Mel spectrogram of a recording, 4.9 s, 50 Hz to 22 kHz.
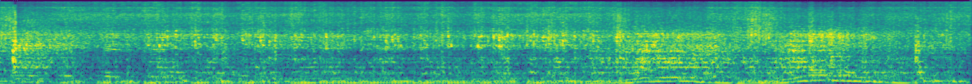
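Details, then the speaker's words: Ferrari F430 V8 with a rebuilt engine, warming up after its first start: loud idle with a slightly uneven beat and two quick revs; it won't idle cleanly because the vacuum lines are disconnected. "It just doesn't like idling very well, does it? Well, your vacuum parts are off in it. Yeah, that's what it is. The vacuum parts causing it to idle."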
